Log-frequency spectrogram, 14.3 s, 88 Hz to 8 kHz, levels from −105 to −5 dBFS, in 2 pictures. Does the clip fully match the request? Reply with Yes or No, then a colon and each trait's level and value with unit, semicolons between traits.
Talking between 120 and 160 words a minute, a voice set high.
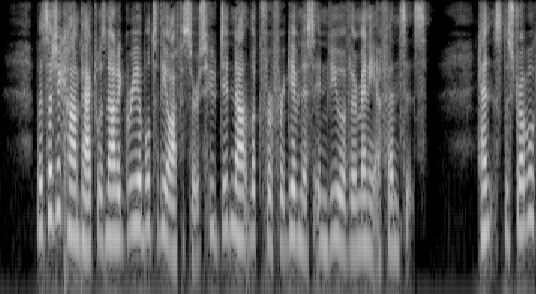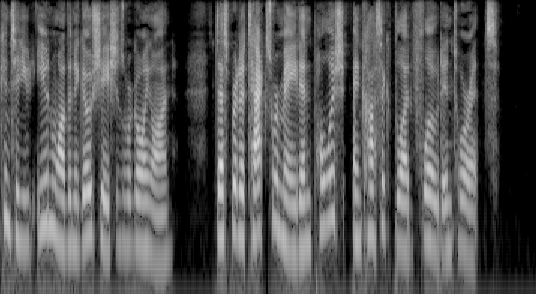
No: average, 195 wpm; high, 210 Hz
